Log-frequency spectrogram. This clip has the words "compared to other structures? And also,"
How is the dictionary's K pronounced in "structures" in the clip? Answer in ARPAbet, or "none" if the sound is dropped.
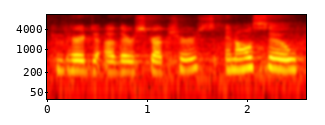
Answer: K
